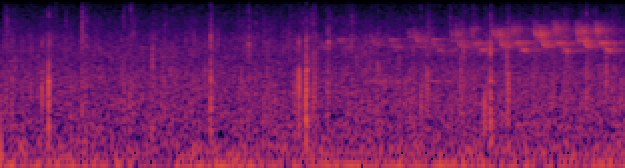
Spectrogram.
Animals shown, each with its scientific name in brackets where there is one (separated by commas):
Ovenbird (Seiurus aurocapilla)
